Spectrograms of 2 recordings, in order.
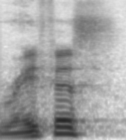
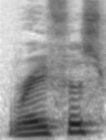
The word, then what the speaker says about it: Rayfest: pronounce your last name what rayfest rayfus rufus rayfest you said it right the first time rufus breakfast oh man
